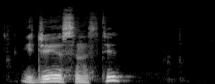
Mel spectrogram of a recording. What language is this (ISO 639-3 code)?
kab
